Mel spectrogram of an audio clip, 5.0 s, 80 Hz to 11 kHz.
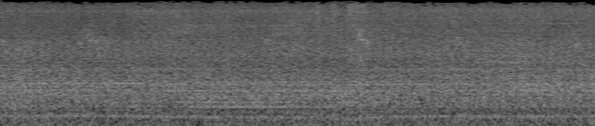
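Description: Kato 20-ton mobile crane's diesel engine running steadily under load, driving the hydraulics while a vehicle hangs from the hoist, with a steady low hum over the engine noise.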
